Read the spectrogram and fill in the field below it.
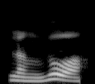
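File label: "冷落", Mandarin Chinese; hsk; chinese-flashcards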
